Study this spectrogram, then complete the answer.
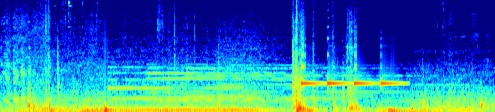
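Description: Pickup truck doors thunk shut in a cluster of loud, close slams at dawn outside, followed by a steady engine hum and a chiming door alert as people climb back in.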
